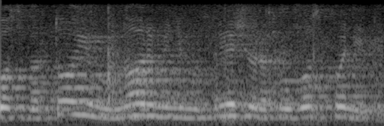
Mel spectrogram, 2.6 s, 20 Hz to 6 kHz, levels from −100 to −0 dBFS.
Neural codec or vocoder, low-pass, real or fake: none; 5.4 kHz; real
